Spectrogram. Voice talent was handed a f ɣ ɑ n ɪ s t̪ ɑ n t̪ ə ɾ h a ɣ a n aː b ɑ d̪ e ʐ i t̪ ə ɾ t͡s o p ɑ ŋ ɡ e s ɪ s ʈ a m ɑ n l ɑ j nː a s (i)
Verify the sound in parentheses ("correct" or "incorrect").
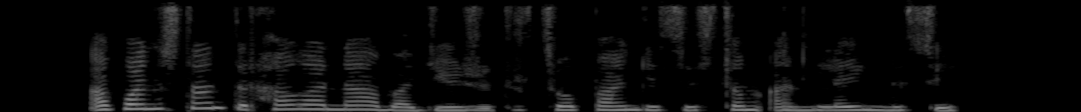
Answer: correct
